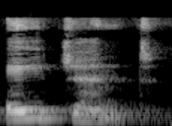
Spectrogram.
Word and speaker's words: agent: simply a soldier ไม่ใช่แค่ทหารธรรมดานะจ๊ะ He is a special agent คำนี้ออกเสียงว่า agent ไม่ใช่เอเย่นภาษาบ้านเราเรียกเอเย่นใช่ไหมภาษาอังกฤษมันคือมาจากคำว่า agent ก็คือหน่วยตัวแทนหน่วยงานอะไรว่าไปมีความหมายเยอะทีนี้ he is a special agent ก็คือเขาไม่ใช่ทหารธรรมดานะเขาเป็นแบบหน่วยพิเศษเลยเด้อเขา trained in explosives ก็คือถูกฝึกมาหน่วยระเบิดว่างั้นเถอะVictor nodded and now Mr.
